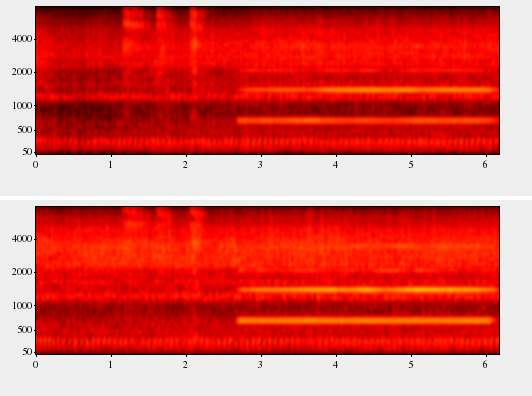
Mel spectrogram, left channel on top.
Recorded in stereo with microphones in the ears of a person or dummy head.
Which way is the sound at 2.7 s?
55° right (ahead or behind).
